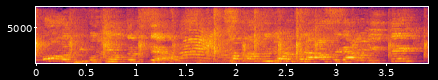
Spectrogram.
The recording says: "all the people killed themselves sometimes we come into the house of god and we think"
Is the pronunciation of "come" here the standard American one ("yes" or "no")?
no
